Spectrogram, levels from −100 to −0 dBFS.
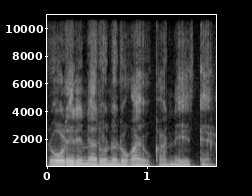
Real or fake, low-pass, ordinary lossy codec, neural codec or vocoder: fake; none; none; vocoder, 22.05 kHz, 80 mel bands, WaveNeXt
